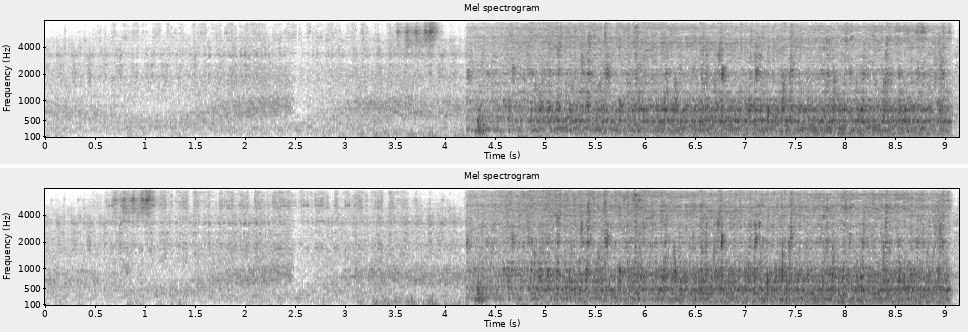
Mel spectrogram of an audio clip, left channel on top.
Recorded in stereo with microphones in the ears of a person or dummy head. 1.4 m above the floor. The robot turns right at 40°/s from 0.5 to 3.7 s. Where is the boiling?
50° right (ahead or behind), 1.1 m.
